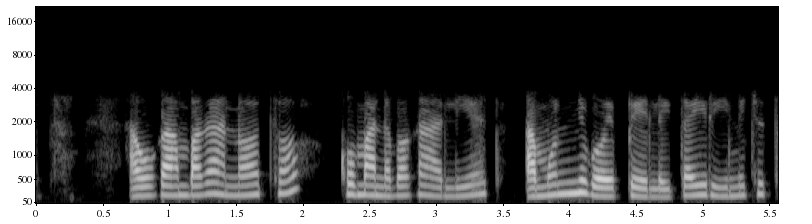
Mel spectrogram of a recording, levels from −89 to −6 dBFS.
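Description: Speech run through the AMR narrowband mobile codec for its whole length: the audio was squeezed into AMR-NB's 8 kHz world, with the line band confining it to roughly 150 Hz to 3.4 kHz and nothing surviving above 3.5 kHz. The coder rebuilds the voice from a vocal-tract model excited by sparse pulses, and the degree of plainly audible buzzy, synthetic colouring fits a mid-rate mode around 10 kbps, while the missing top end leaves everything dull and telephone-like.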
